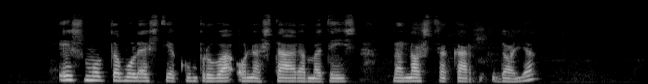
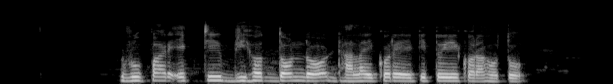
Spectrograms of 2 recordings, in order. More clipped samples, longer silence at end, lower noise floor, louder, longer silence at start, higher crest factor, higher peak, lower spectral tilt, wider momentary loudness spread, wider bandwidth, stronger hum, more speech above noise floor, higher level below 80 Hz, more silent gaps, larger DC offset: neither; first, 1.1 s vs 0.9 s; second, -63 dBFS vs -69 dBFS; second, -26 LUFS vs -18 LUFS; second, 0.6 s vs 1.2 s; first, 20 dB vs 14 dB; about the same, -6 dBFS vs -4 dBFS; second, -6 dB/octave vs -9 dB/octave; first, 8 LU vs 5 LU; first, 11 kHz vs 6.8 kHz; neither; second, 38 dB vs 52 dB; second, -74 dBFS vs -62 dBFS; neither; neither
